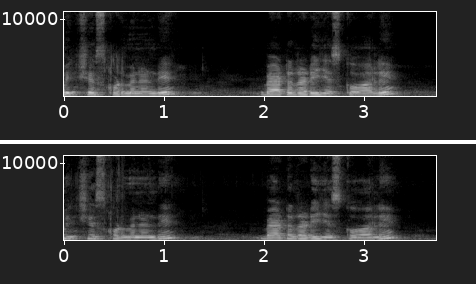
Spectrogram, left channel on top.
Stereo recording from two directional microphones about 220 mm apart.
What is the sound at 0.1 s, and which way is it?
A woman's voice, 20° left (ahead or behind).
